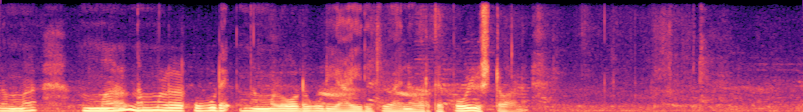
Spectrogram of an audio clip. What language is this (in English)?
Malayalam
